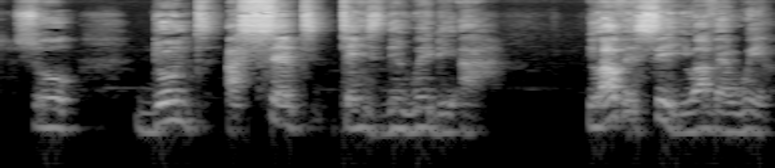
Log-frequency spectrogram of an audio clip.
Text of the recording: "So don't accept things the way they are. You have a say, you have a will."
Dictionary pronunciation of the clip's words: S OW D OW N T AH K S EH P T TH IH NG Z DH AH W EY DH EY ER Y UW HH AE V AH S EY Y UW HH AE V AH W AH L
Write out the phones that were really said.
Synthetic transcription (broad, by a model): S OW D OW N T AH K S EH P T T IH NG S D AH W EY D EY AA Y UW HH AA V AH S EY Y UW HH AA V AH W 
